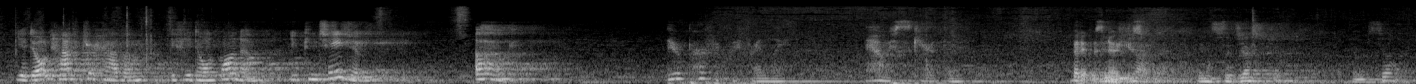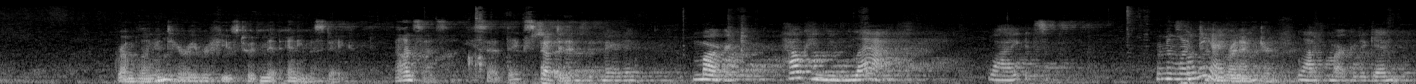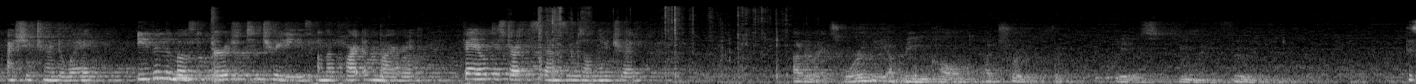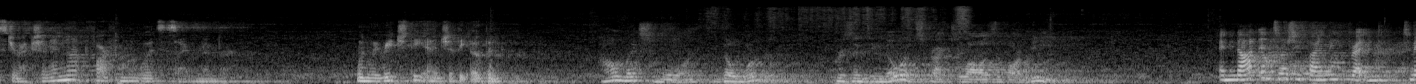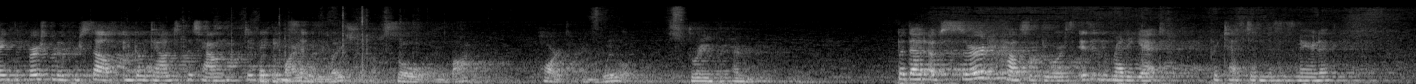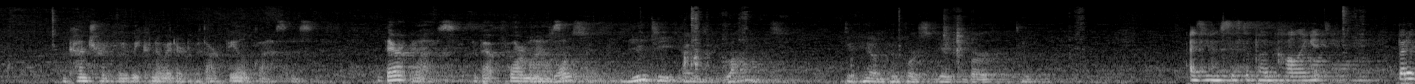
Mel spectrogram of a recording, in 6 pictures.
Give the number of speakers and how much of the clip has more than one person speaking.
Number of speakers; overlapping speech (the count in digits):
3, about 5%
